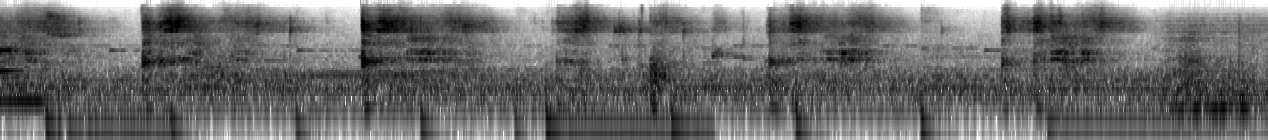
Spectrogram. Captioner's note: metal spoon on metal bowl action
